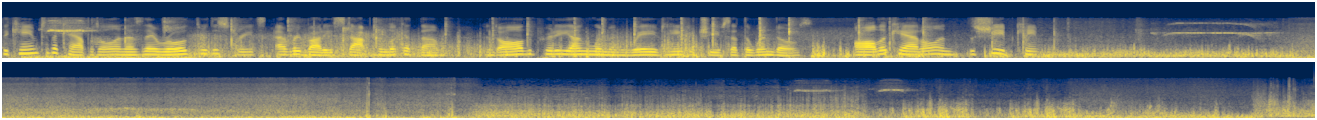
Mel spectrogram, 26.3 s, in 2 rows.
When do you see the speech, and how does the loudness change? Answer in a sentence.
The speech can be heard from 0.0 to 10.4 s, at a steady volume.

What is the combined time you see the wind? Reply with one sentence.
The wind can be heard for 26 seconds in total.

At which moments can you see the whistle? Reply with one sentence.
You can hear the whistle from 0.4 to 1.0 s, from 11.5 to 13.0 s and from 21.0 to 22.3 s.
